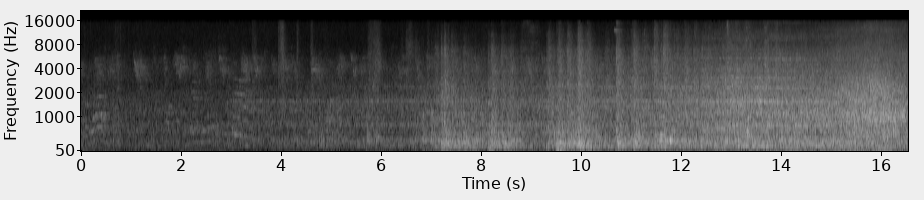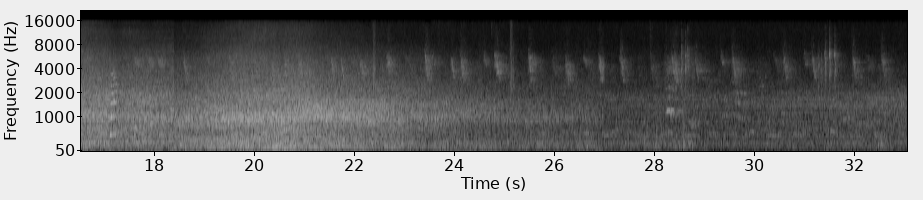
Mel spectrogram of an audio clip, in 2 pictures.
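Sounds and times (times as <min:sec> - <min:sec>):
knocks: 0:07.0 - 0:12.1
vehicle engine passing: 0:12.4 - 0:27.0.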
